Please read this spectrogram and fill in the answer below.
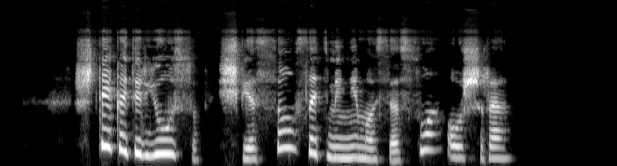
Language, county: Lithuanian, Alytus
